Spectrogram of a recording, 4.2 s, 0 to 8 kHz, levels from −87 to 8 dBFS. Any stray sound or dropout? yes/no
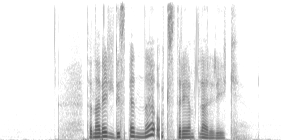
yes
